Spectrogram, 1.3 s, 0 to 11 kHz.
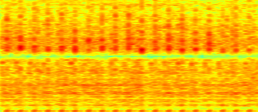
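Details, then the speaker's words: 43-year-old 1971 Trim-All lawn edger single-cylinder engine, just started on choke at part throttle: quick regular firing beat around twelve pulses a second, even and unbroken; running healthily. "Being that it's 43 years old, that thing just runs excellent."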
